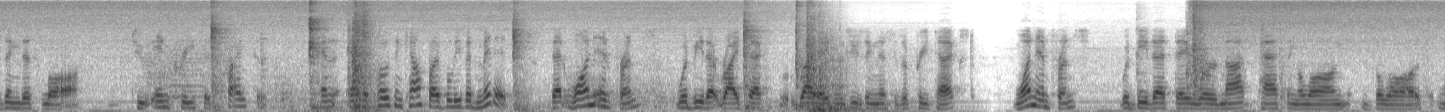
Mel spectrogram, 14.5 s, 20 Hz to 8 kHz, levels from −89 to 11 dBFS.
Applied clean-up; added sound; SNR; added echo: none; Train; 6 dB; none.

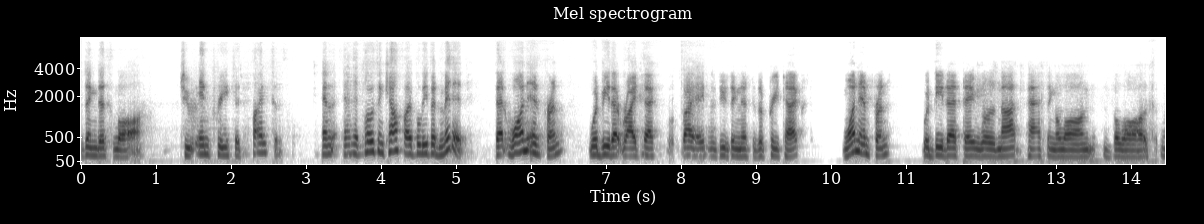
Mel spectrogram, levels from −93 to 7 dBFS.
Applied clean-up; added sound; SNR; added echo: neural mask model DeepFilterNet 3.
